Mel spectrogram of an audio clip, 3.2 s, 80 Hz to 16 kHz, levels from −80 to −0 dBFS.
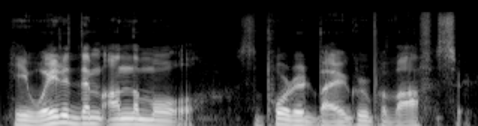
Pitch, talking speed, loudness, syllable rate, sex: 105 Hz, 225 wpm, -17 LUFS, 6.2 syllables/s, male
